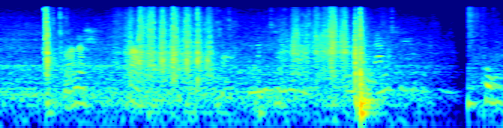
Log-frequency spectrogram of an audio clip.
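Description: Crab shells clatter against each other in a plastic bowl.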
